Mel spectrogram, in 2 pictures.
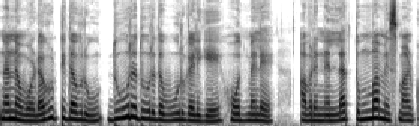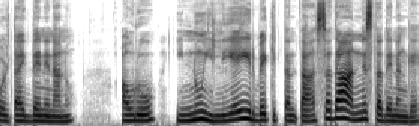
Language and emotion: Kannada, sad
